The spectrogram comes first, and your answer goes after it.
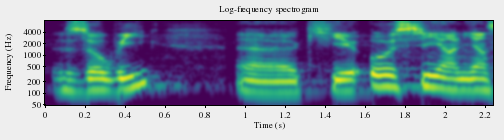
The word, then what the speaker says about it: XAUI: Vous avez le XAUI à prononcer Zoe, qui est aussi un lien sérialisé, mais sur des lignes CRDS.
